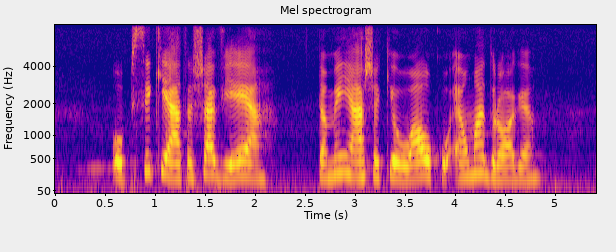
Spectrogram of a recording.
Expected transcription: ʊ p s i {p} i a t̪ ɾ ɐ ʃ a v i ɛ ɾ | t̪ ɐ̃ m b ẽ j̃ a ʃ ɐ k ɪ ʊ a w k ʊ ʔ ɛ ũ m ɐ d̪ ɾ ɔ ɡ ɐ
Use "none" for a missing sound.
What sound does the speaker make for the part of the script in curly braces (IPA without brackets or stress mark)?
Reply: k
